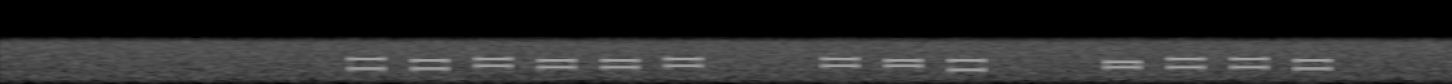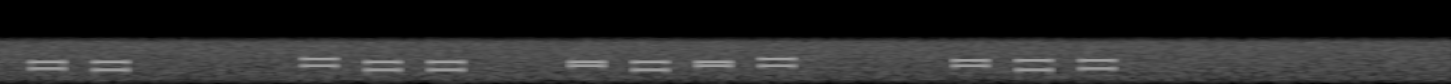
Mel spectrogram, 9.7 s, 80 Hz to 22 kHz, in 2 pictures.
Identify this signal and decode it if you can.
DTMF, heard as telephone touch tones, dialled by machine, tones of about 110 ms. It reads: 65#88# #02 7995 41 #11 *1*# 025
